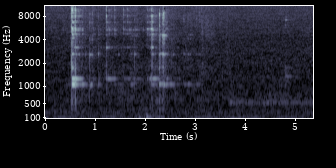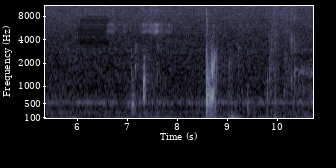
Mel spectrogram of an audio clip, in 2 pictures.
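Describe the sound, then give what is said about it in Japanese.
Glasses clink together in a toast: a bright, ringing chime, a second lighter clink a moment later, then soft handling and sipping noises. “はい、グラス持って。”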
